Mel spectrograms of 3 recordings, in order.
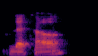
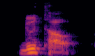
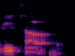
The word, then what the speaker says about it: LeTAO: Do you know how they pronounce it? Letao? Lutao. Yeah, it's spelled Letao, but they say Lutao. It's supposed to be like Otaru backwards.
